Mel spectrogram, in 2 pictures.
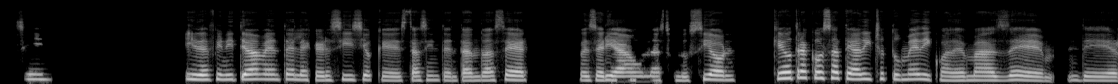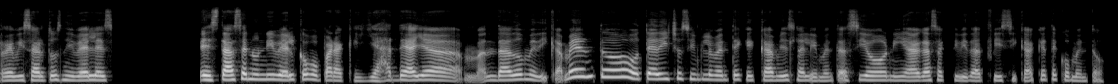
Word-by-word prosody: Sí. 235 -2 -5 1.3
Y 240 -1 +1
definitivamente 230 +1 +3
el 220 - -1
ejercicio 205 +1 -2
que 185 -2 -3
estás 185 +2 -3
intentando 185 -2 -2
hacer, 195 +1 +2 0.5
pues 190 -1 -2
sería 190 -1 +3
una 190 0 -3
solución. 205 +3 0 0.4
¿Qué 275 +1 +5
otra 305 +1 +5
cosa 290 -1 +4
te 265 -3 +2
ha 240 - +6
dicho 250 +1 -1
tu 230 -2 -3
médico, 230 -3 0
además 190 0 0
de 190 -5 +1
de 180 -2 -2
revisar 190 +1 0
tus 205 +2 -2
niveles? 195 0 +1 0.9
¿Estás 210 +2 +5
en 245 -1 +4
un 230 - -1
nivel 225 -2 +2
como 230 -2 0
para 185 -3 0
que 165 -1 -13
ya 175 +4 -5
te 210 -1 +2
haya 195 -3 +3
mandado 200 +4 0
medicamento 340 - +1
o 260 -3 +4
te 260 0 +1
ha - - +3
dicho 255 +2 -2
simplemente 225 -4 -4
que 195 -1 -5
cambies 195 +2 -2
la 190 - -2
alimentación 195 +3 -3
y 185 0 -5
hagas 190 +3 0
actividad 180 -3 -5
física? 185 -3 -7
¿Qué 215 - -8
te 225 - -7
comentó? 175 -6 -9
200 Hz, 150 wpm, -20 LUFS, 190-230 Hz, 1.3 s, ha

